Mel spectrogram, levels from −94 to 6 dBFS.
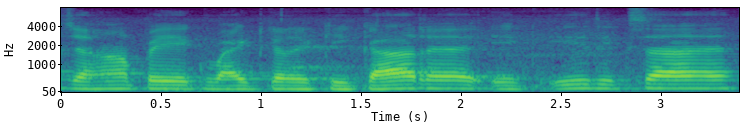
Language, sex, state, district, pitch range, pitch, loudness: Hindi, male, Uttar Pradesh, Lucknow, 125-145 Hz, 135 Hz, -17 LUFS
